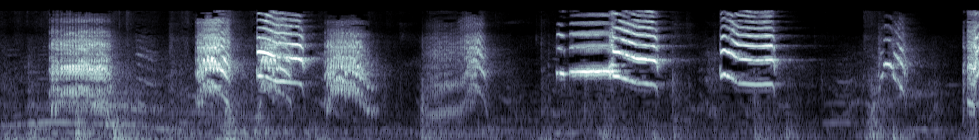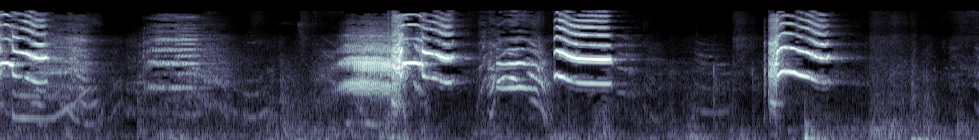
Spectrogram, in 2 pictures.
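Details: Rose-ringed parakeets, a white male and a green bird, in talking mode: short, breathy, speech-like bursts mixed with sharp, ringing squawks with stacked harmonics, in irregular clusters over about ten seconds, indoors.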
